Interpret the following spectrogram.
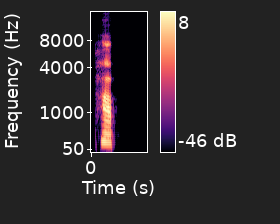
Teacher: When 비읍 is used as 받침, it closes with a P sound like 밥.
